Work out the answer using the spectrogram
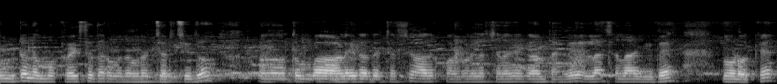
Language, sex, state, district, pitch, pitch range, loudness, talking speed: Kannada, male, Karnataka, Gulbarga, 130 Hz, 130-135 Hz, -22 LUFS, 115 wpm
